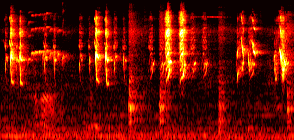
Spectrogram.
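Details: Long-tailed shrike in full song, used as a lure to make other shrikes call back: bursts of high, sharp chirps and short whistled notes in loose phrases about once a second, with brief pauses between.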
